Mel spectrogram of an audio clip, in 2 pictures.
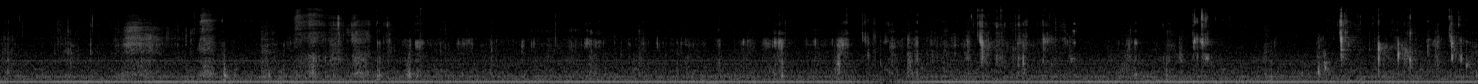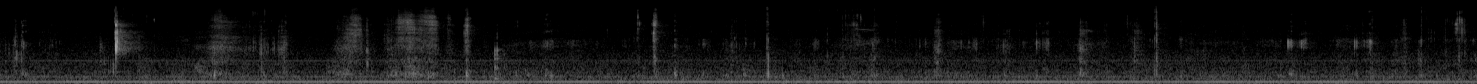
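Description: Chewing and biting into a chicken street taco close to the microphone: moist mouth sounds with scattered crisp crunches and clicks, one louder click a little past halfway.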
